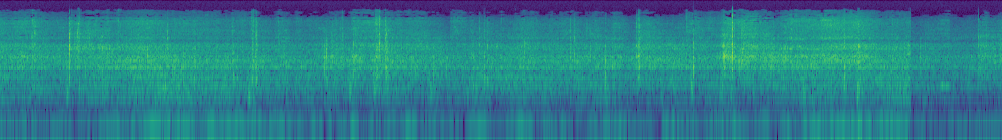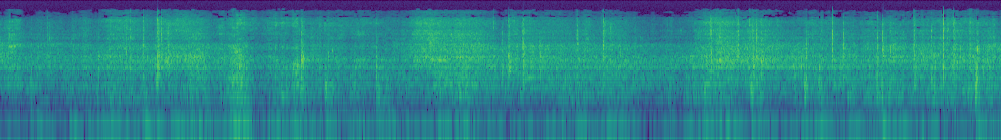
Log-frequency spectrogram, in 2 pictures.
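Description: Skates scrape and carve across the ice in a large echoing arena.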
